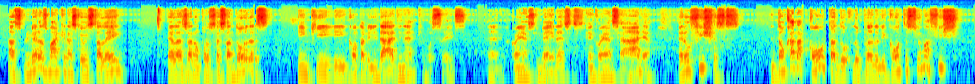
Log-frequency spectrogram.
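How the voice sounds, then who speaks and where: Noticeable background noise sits behind the speech. Delivery moves at a moderate pace with lively intonation. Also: man, medium pitch for a man. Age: 60s. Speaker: professor and IT professional. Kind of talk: interview, personal career story. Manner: halting, many fillers and restarts.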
